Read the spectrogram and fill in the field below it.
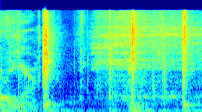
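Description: Paper rustles and crinkles in a man's hands.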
